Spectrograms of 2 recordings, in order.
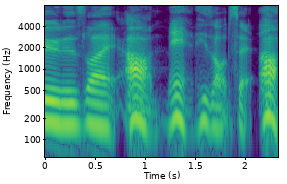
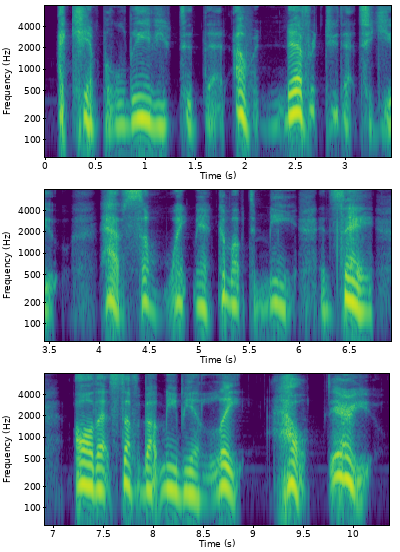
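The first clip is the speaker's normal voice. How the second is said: very evil, sinister, menacing villainous voice. Retelling how a dude leaned in after the manager left, mimicking a very evil voice. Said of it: "he says in this very evil voice".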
